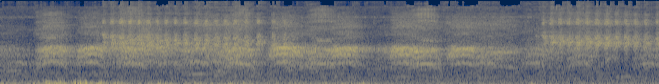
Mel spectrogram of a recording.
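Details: Crows calling restlessly at midday among agitated birds. Bursts of rough cawing come in waves about a second apart. Rapid, rattling high-pitched chatter joins near the start and again toward the end.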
